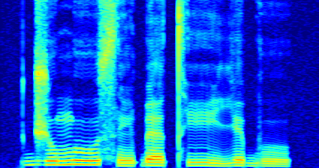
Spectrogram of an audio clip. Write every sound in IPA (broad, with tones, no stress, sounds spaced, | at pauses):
d͡ʒ u˦ m uː˦ s ĩ˨ ɓ ɛ˦ tʰ iː˦˨ j ɪ˦ b u˨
